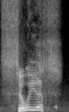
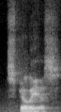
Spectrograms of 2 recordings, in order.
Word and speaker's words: Spilious: Is it Silious? Spilious. Spilious. I forgot the P.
